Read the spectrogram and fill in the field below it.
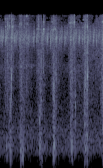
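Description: Leafy branches rustle as they brush past.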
